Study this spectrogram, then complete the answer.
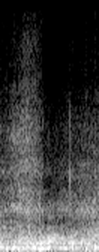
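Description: A motorcycle engine revs loudly and continuously at close range, a steady droning roar with no voices.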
